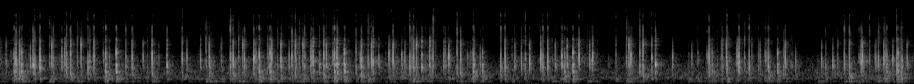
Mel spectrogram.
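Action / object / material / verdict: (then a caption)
tap / mechanical keyboard, aluminum case with plastic keycaps / aluminum, plastic / none. Fingertips type steadily on the plastic keycaps of a white-pink full-aluminum 65% mechanical keyboard with linear switches. The result is a dense stream of short, crisp clacks centered in the upper mids with very little low end, pausing briefly a few times before resuming.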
